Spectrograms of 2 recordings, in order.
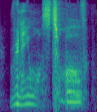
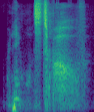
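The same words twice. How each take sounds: First: Higher, excited burst; thrilled announcement. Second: Unvoiced, awed whisper; stunned whisper. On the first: Gamer reacting to her villager wanting to move, excited. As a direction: break the big news in delight. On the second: Gamer repeating the villager's news, stunned whisper. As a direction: whisper it like you can't believe it. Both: Real, not acted.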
